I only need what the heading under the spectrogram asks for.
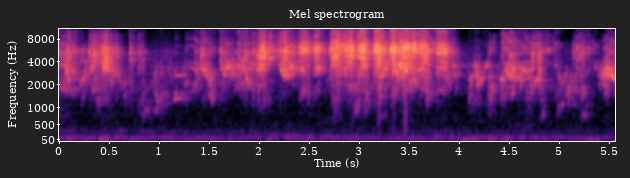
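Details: Budgerigar chirping while it plays: fast, irregular scratchy warble, about three notes a second, loudest in the middle, with a low hum in the background.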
